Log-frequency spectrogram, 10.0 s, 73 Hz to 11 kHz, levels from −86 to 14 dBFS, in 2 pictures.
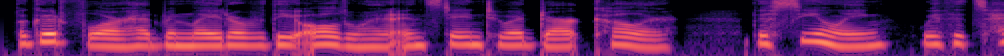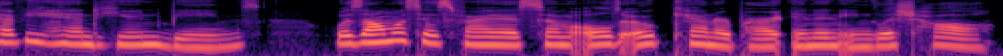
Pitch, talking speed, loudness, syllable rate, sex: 205 Hz, 220 wpm, -21 LUFS, 5.3 syllables/s, female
